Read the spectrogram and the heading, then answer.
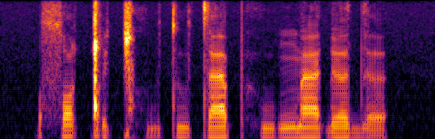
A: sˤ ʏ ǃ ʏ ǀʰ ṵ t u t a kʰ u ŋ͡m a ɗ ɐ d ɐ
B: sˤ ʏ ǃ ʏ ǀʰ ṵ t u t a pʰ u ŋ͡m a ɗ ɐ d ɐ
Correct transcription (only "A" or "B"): B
